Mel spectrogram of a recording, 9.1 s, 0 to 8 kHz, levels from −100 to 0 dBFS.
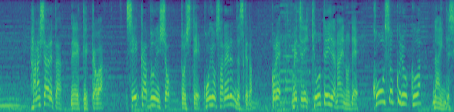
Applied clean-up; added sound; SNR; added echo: none; none; none; none.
